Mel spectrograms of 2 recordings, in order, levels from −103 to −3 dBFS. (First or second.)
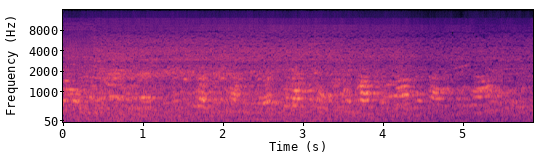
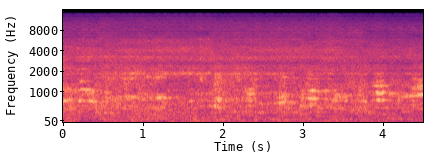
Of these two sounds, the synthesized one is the second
